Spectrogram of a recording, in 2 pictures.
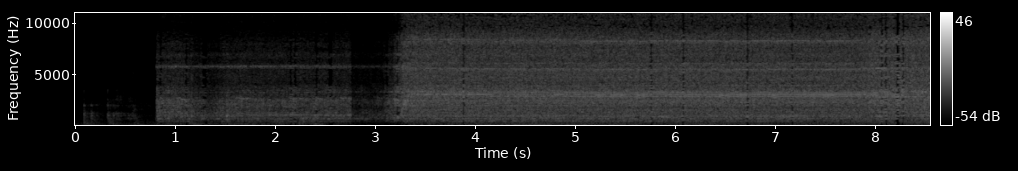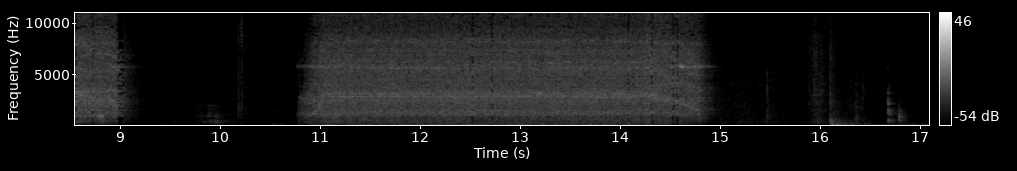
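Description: Cordless drill boring into plywood with a twist bit through a drill-guide bushing, in two runs several seconds long. The first starts softly and then speeds up; after a pause of about two seconds the second run follows and winds down near the end.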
